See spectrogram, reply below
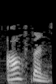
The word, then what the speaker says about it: often: 那就是这个如果说它是搭配 how often 的话，就是来问这个频率 how often 多久一次的意思。那但是这边发音有一个状况，就是 often 常常会讲成 often often O-F-T-E-N，把那个 T 发出来了，这个也是很常听到的发音，就是 often 或 often 都可以。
